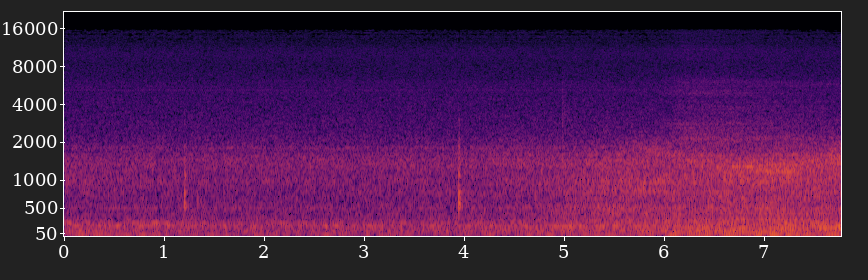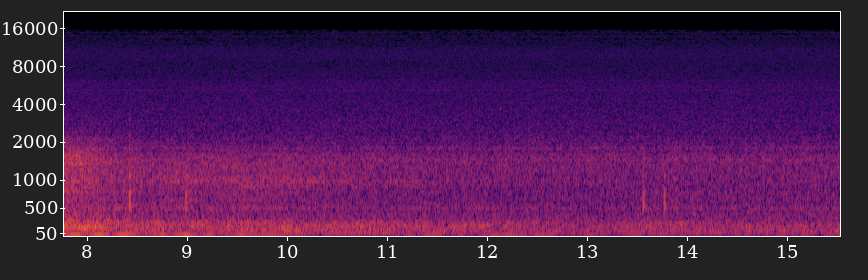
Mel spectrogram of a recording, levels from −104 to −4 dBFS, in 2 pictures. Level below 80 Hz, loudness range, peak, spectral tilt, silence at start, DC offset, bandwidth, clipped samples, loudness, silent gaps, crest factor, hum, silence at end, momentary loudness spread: -58 dBFS; 10 LU; -28 dBFS; -5.5 dB/octave; 0 s; under 0.1%; 16 kHz; under 0.1%; -50 LUFS; none; 20 dB; none; 0 s; 12 LU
